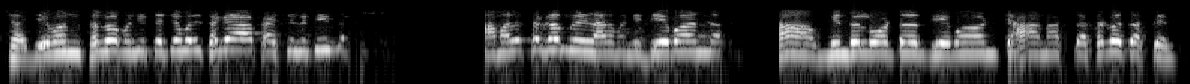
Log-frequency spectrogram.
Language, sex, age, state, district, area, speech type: Marathi, female, 45-60, Maharashtra, Jalna, urban, conversation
